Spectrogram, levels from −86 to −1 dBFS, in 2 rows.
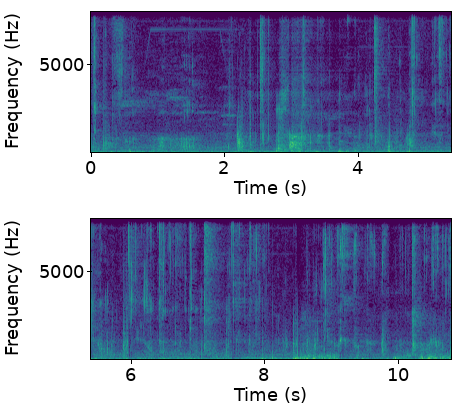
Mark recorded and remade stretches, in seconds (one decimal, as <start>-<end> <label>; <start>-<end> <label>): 0.0-2.3 recorded; 2.3-4.0 remade; 4.0-10.8 recorded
